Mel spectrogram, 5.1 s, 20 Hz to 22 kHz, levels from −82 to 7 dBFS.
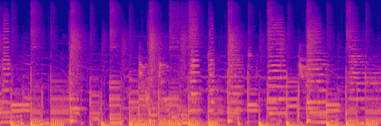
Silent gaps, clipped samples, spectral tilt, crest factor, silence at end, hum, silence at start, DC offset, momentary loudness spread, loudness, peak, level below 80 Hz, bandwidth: none; under 0.1%; -5.5 dB/octave; 16 dB; 0 s; none; 0 s; under 0.1%; 4 LU; -20 LUFS; -2 dBFS; -24 dBFS; over 20 kHz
